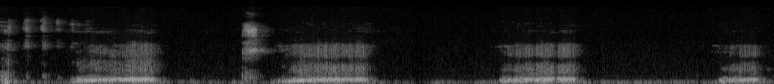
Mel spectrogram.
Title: Cat snoring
